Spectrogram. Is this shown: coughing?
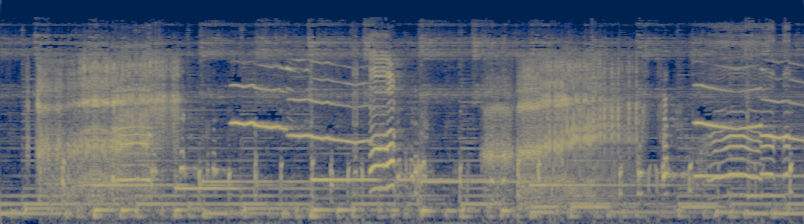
no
